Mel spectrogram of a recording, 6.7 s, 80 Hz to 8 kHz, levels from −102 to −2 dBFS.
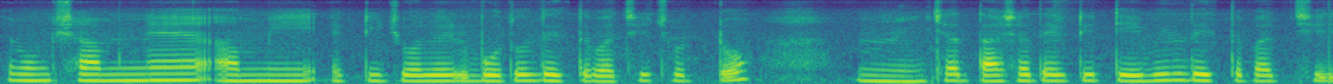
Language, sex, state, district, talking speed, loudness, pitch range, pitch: Bengali, female, Tripura, West Tripura, 145 wpm, -16 LUFS, 200-215 Hz, 205 Hz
